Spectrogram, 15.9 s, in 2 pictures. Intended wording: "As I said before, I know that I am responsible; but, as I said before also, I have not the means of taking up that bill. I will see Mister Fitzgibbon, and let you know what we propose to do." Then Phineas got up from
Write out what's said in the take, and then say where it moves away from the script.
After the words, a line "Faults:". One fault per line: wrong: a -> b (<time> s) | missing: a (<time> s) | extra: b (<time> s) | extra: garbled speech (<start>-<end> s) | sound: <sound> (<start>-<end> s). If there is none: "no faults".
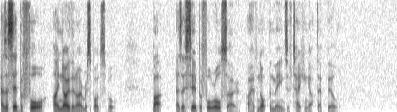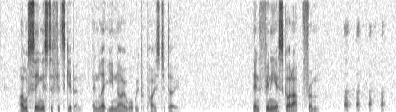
"As I said before, I know that I am responsible; but, as I said before also, I have not the means of taking up that bill. I will see Mister Fitzgibbon, and let you know what we propose to do." Then Phineas got up from
Faults:
sound: laugh (14.8-15.7 s)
